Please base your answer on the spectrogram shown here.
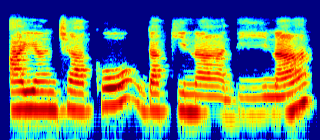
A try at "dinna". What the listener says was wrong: Not dina, dinna. Dinna. Yeah, din. Do not lengthen it because there's no e. It's only it. Ayanchako dakkina dinna.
